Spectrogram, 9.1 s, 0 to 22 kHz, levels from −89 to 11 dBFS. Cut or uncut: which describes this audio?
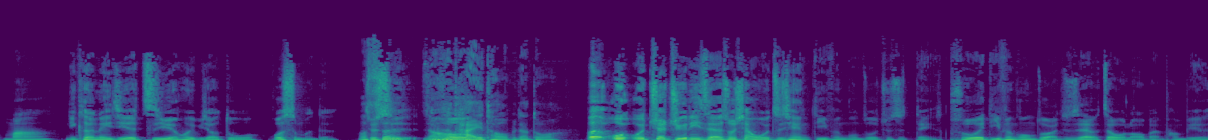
cut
